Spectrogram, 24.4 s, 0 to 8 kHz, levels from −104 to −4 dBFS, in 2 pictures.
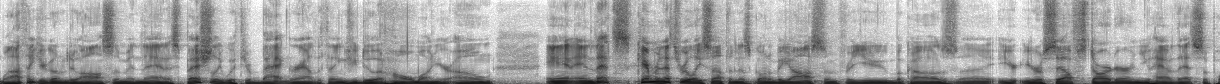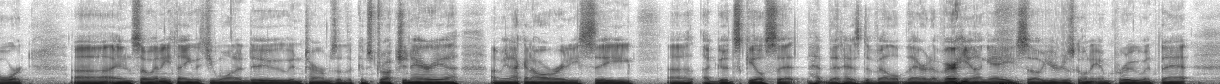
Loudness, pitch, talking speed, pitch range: -17 LUFS, 85 Hz, 225 wpm, 80-95 Hz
